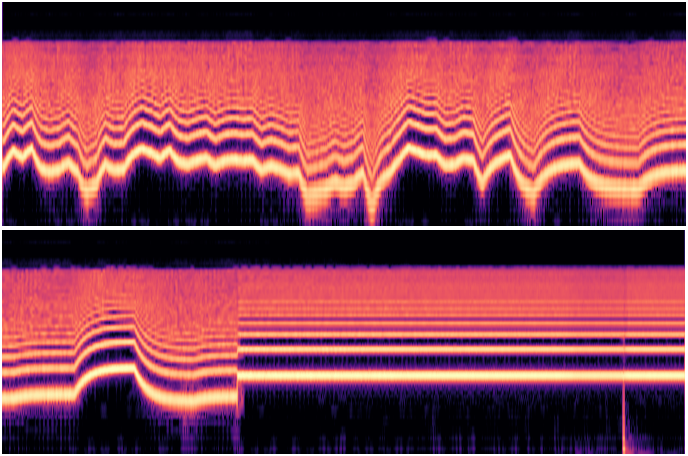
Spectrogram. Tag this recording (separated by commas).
Sound effect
